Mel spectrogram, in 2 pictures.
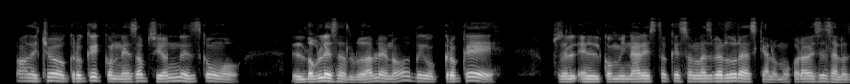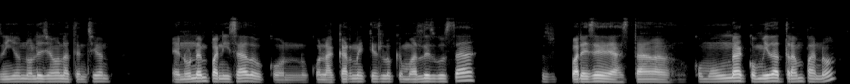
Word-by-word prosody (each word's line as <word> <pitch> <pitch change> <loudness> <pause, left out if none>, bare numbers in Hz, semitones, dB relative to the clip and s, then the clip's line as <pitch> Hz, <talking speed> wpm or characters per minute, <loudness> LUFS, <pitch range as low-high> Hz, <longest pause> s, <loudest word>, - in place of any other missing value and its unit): No, 160 -1 -5
de 150 - +1
hecho, 155 -1 +2
creo 145 0 +1
que 175 +1 +1
con 135 -3 -1
esa 130 +4 +1
opción 150 +1 -1
es 140 -1 -1
como, 125 -8 -1 0.5
el 120 - 0
doble 150 +5 +7
saludable, 135 +2 0
¿no? 185 +9 -3
Digo, 140 -6 -2
creo 140 +1 0
que, 175 +1 +2 0.5
pues, 130 0 -2
el 130 - +1
el 130 -2 +2
combinar 130 +1 +1
esto 135 +3 -2
que 150 - -1
son 140 -1 -1
las 140 0 +1
verduras, 150 -3 +4
que - - -8
a - - -2
lo 120 -1 -7
mejor 120 +2 -4
a - - +2
veces 135 +1 -2
a 125 - +1
los 120 0 -5
niños 130 +2 -3
no 135 -1 -2
les 135 0 0
llama 135 +1 -1
la 130 - 0
atención, 130 +3 -6 0.6
en 115 +1 -4
un 130 - +1
empanizado 145 -2 +1
con 105 -1 -11
con 115 +1 -7
la 110 - -1
carne, 135 +5 -2
que 135 - -6
es 130 - -8
lo 135 -1 -4
que - - -9
más 120 0 -2
les 140 0 +1
gusta, 170 +8 -1 0.6
pues, 120 -2 -18
parece 130 +1 +4
hasta 115 0 -1 0.2
como 125 0 -7
una 155 +3 +4
comida 140 +3 +3
trampa, 135 0 -1
¿no? 170 - -3
135 Hz, 220 wpm, -21 LUFS, 125-145 Hz, 0.6 s, doble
